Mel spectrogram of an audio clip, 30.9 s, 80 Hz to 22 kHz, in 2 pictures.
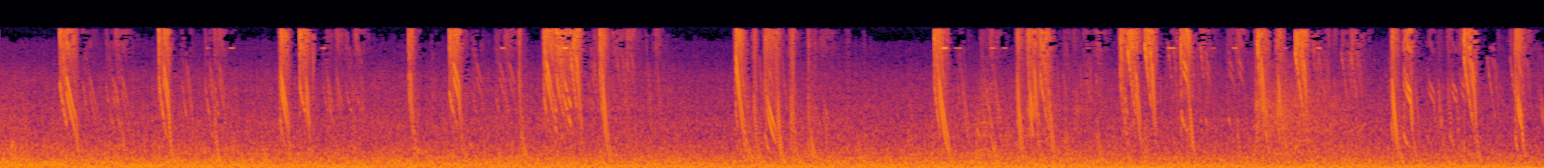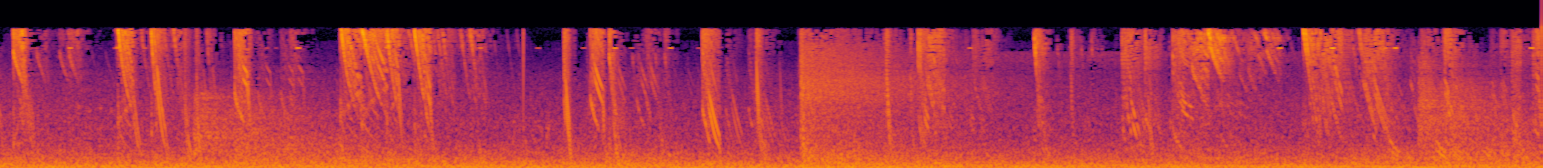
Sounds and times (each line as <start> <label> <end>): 19.9 Low huge rumble 30.8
